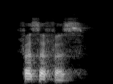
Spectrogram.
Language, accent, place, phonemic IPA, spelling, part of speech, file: French, France, Lyon, /fa.sa.fas/, face-à-face, noun, LL-Q150 (fra)-face-à-face.wav
- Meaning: 1. face-to-face interview 2. head-on collision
